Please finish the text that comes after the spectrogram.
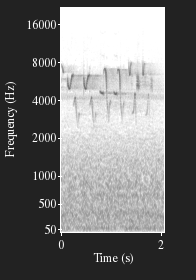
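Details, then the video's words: Sandy Bottom Nature Park, Virginia, early May 2019: a male indigo bunting sings from a treetop. Rapid high chirps come in pairs, swooping down then up, about a dozen notes in two seconds over faint outdoor noise. "Indigo Bunting singing"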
